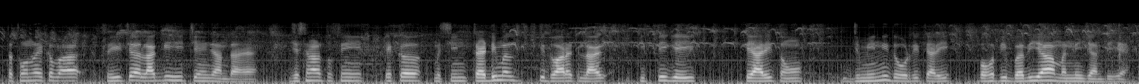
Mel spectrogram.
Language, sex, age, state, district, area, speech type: Punjabi, male, 30-45, Punjab, Kapurthala, urban, spontaneous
